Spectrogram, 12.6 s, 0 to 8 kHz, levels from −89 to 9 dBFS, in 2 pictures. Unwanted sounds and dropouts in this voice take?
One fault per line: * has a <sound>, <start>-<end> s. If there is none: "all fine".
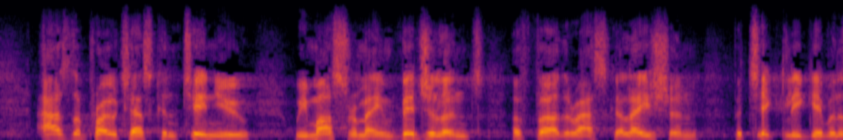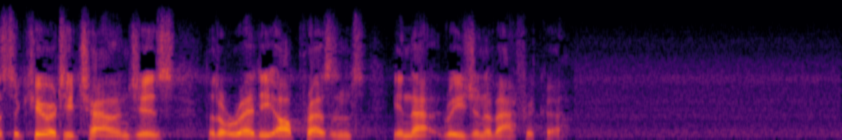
all fine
